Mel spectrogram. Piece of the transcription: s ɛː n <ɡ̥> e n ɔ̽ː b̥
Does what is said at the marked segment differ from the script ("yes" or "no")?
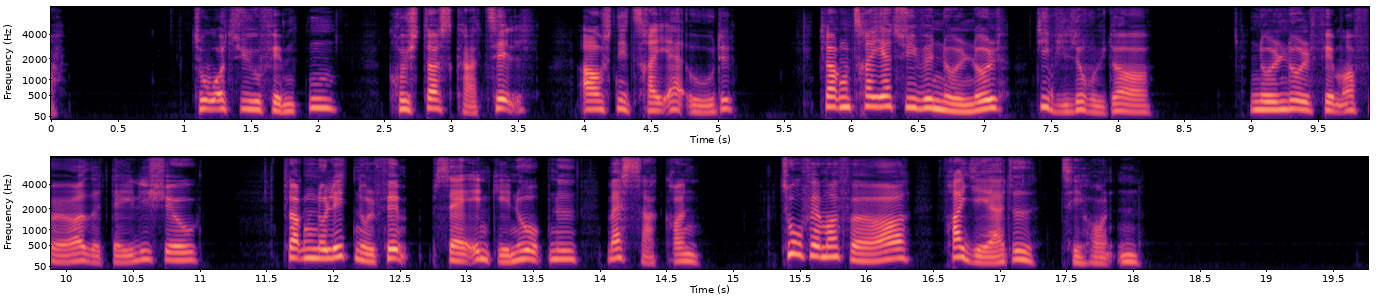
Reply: no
